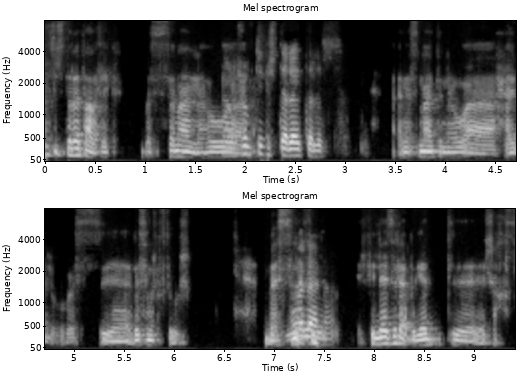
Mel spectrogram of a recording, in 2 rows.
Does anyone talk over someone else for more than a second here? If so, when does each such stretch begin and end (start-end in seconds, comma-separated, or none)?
none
